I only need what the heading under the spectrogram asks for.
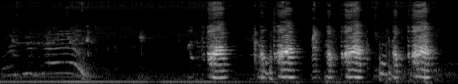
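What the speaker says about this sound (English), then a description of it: "She's a wild chicken now." A wild-acting hen gives a rising-falling squawk, then a steady series of four or five sharp clucks at regular intervals, close and fairly loud.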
